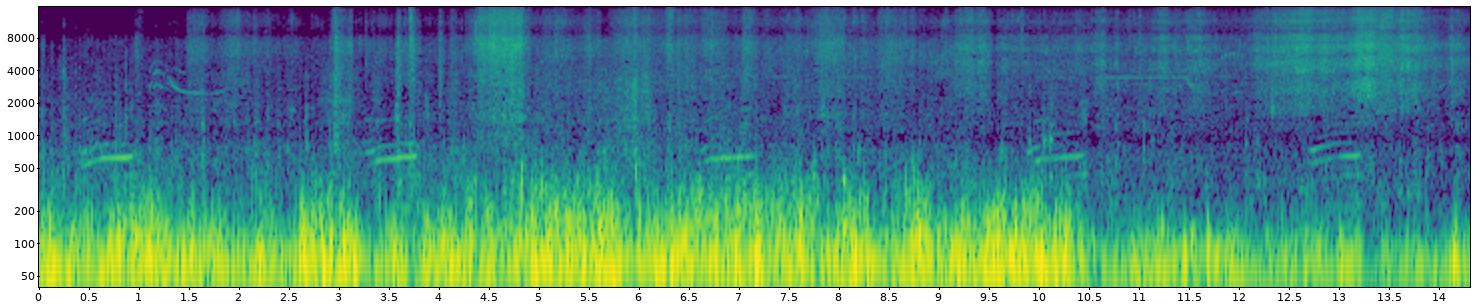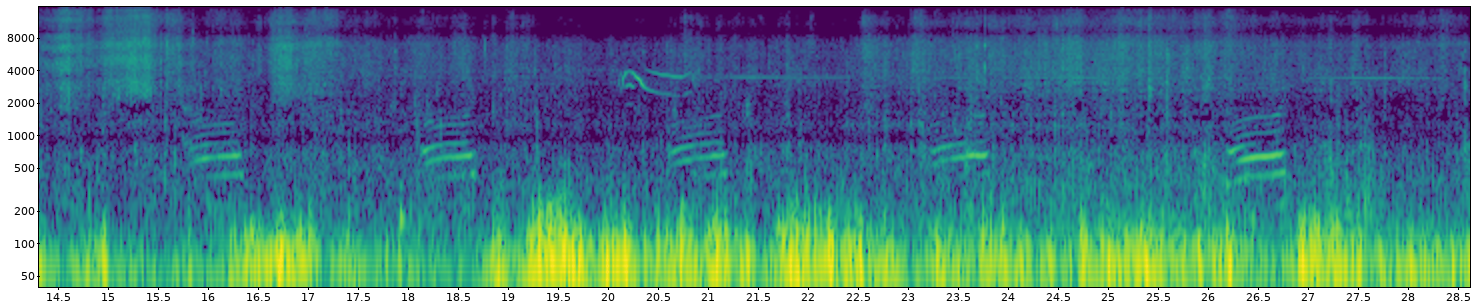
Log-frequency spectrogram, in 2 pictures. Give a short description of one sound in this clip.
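Wind gusts outdoors, buffeting loudly in bursts.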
